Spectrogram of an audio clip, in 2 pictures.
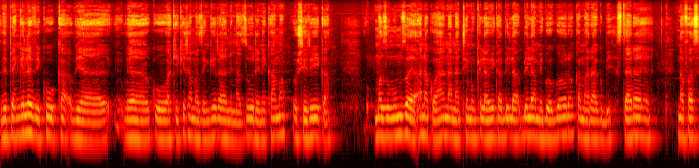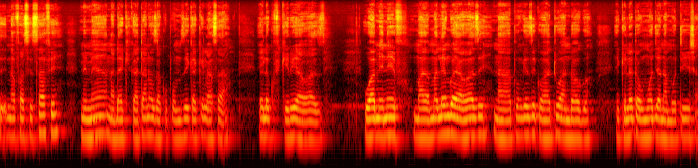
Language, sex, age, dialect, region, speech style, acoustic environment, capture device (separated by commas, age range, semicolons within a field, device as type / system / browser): Swahili, male, 18-24, Kenya - Nairobi Sheng-influenced, Kenya, happy, silence, mobile / Linux / Chrome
